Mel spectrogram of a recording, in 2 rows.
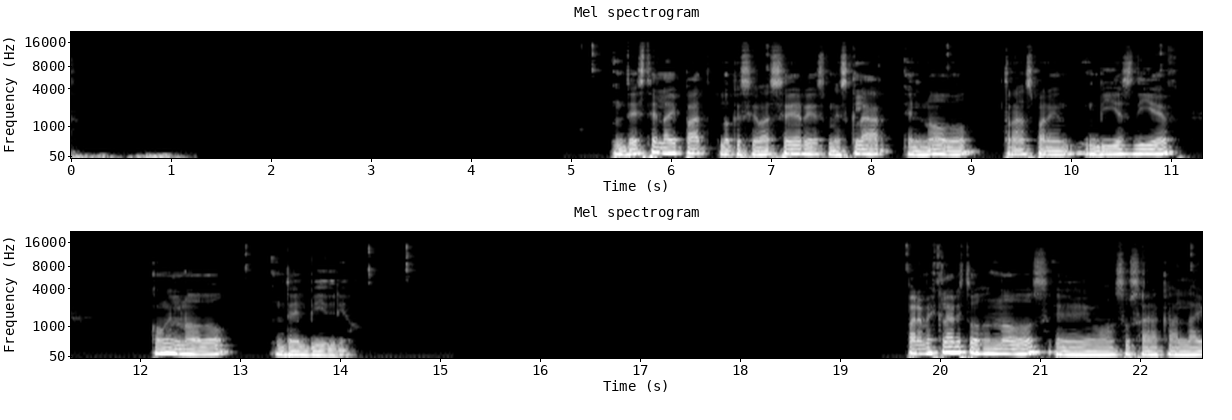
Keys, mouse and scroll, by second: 1.7 shift+a, 5.1 click, 6.8 click, 7.8-8.8 drag, 9.9-11.0 drag, 11.9-13.1 drag, 14.2 click, 16.0 click, 16.8 click, 18.1-18.7 drag, 19.2-19.8 drag, 21.8-22.6 drag.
